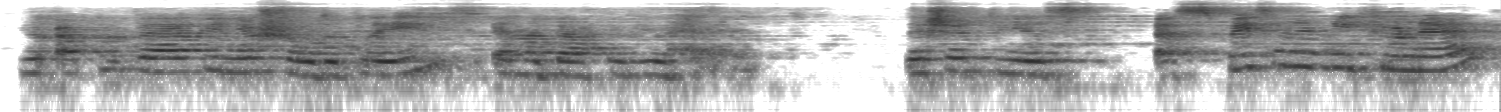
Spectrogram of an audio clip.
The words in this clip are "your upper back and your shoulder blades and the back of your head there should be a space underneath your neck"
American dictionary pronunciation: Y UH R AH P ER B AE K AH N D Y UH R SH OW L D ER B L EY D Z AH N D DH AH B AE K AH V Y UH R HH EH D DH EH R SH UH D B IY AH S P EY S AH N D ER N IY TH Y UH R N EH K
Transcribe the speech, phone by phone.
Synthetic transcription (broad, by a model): Y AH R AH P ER B AE K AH N Y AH R SH OW L D ER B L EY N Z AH N DH AH B AE K AH V Y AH R HH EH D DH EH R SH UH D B IY AH S P EY S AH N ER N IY F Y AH R N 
